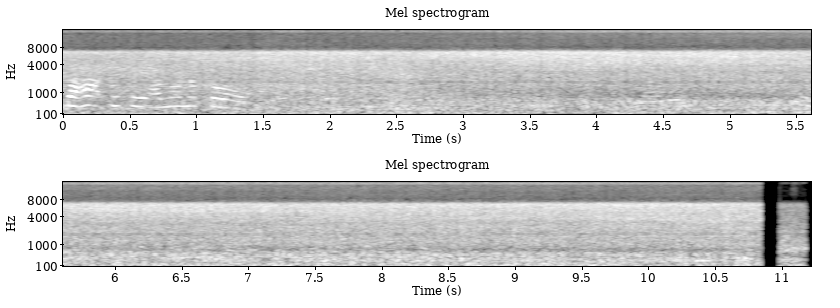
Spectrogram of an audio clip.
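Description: Steady, loud roar of a waterfall in Hong Kong, a dense continuous rush of falling water heard up close throughout, briefly cutting out near the end.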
